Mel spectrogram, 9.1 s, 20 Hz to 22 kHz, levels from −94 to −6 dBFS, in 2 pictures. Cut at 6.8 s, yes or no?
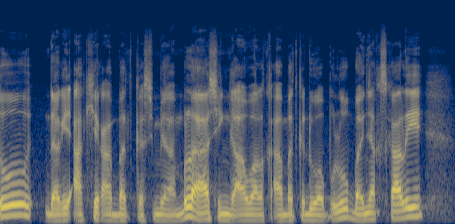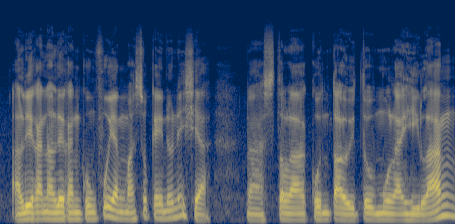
yes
